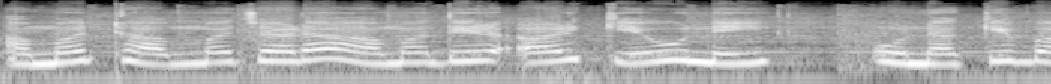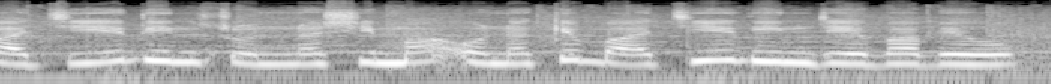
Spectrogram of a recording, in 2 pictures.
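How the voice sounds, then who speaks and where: A woman's voice: high-pitched, fairly even intonation, fairly quick, over music, natural voice. A woman voicing a brave, protective young elder sister in a fairy-tale cartoon, speaking in an earnest, imploring manner. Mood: pleading.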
